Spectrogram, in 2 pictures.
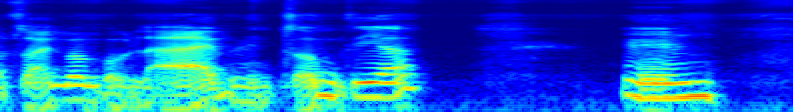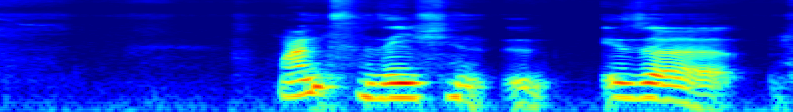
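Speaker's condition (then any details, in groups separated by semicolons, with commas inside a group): Cerebral palsy; cannot walk, uses wheelchair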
